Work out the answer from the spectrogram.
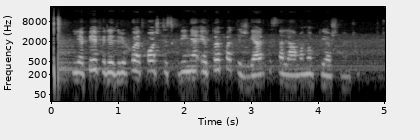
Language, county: Lithuanian, Vilnius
